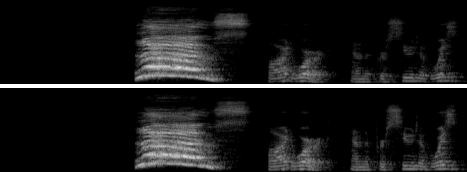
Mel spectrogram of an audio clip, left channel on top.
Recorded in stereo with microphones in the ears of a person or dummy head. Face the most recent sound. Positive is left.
turn(degrees=-25)  # may be behind; listen again after turning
